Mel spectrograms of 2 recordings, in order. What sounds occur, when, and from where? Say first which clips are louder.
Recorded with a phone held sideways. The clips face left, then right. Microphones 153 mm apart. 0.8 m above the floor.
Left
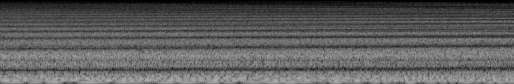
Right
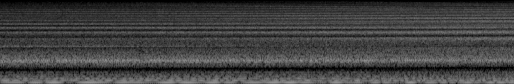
0.0 s a drone: left 13 dB; 80° left; by 5.2 s 70° left (ahead or behind)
